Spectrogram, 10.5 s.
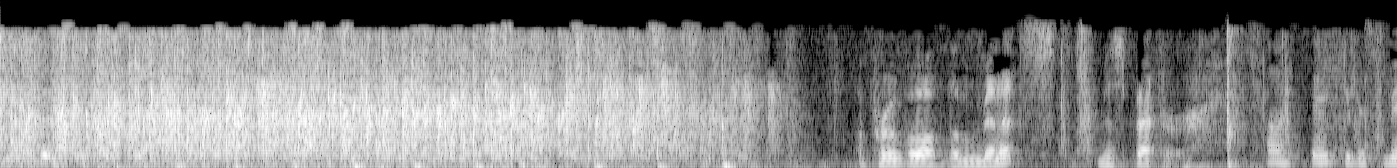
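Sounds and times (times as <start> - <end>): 
group applause: 0.0 - 6.0
speech: 6.7 - 10.4.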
